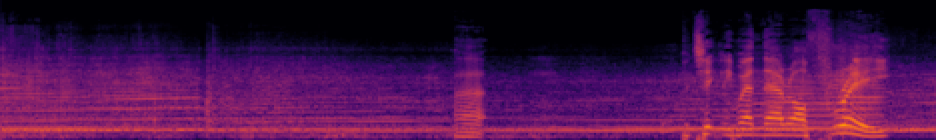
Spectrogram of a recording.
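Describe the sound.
The multicoloured Multimatic race car drones along a circuit's infield straight in a steady humming engine tone, then sharper revving swoops dip and rise near the end, with talk over it.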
